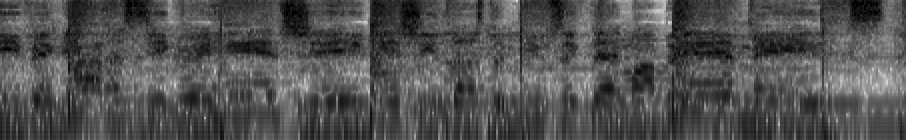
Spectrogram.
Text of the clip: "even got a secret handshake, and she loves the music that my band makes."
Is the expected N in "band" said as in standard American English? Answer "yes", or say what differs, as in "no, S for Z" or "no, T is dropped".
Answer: no, N is dropped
